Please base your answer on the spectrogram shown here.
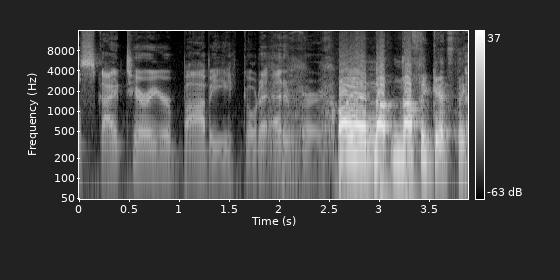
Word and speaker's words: Edinburgh: Edinburgh. That is not how you say it. Edinburgh.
